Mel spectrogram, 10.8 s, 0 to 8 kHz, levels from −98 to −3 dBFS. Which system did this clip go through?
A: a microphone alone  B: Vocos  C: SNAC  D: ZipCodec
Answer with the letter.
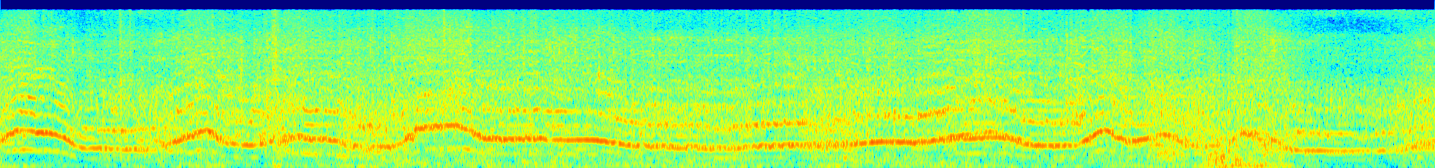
C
